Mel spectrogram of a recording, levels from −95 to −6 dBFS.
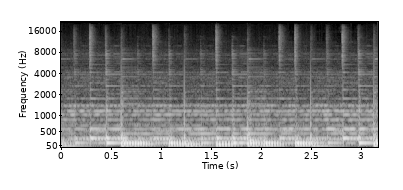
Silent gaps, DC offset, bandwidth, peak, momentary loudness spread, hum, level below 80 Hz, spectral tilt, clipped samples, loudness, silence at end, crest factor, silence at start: none; under 0.1%; 19 kHz; -8 dBFS; 4 LU; none; -32 dBFS; -7.5 dB/octave; under 0.1%; -21 LUFS; 0 s; 12 dB; 0 s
